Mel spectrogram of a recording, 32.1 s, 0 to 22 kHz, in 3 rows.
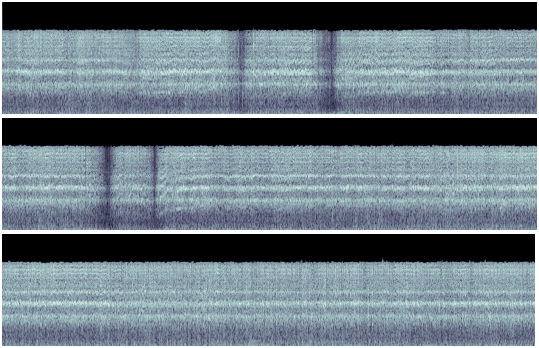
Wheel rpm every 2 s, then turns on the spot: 220, 210, 150, 120, 200, 230, 120, 190, 230, 230, 230, 230, 210, 230, 230, 230.
none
